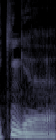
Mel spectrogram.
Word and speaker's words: Qing: c'est les Qing, les Qing. Voilà, avec les Qing en prononciation lourde et française.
